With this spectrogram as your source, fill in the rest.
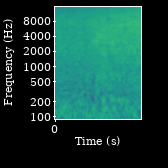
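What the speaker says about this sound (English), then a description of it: "That waterfall washes away all enchantments" A waterfall in the Hogwarts Legacy game gives off a broad, rushing roar of falling water, steady and full for a brief moment, with no voices over it.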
